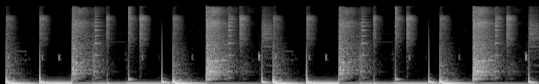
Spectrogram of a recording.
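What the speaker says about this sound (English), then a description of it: "Muted, I have the drum loop, but now without the beat." A steady, punchy drum loop repeats with booming kicks and crisp snares in a regular pattern, loud and upfront with no voices.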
